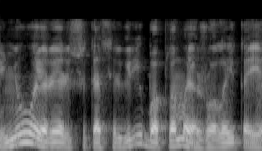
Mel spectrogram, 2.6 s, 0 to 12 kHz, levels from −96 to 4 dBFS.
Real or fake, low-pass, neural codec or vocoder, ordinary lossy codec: real; 7.2 kHz; none; MP3, 64 kbps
